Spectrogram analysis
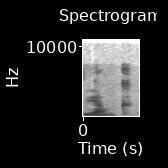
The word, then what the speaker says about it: YAMK: And so when you do this, especially for this YAMK, it's called YAMK, not JAMK. That is the way Finnish pronounce. They don't pronounce J, they call it YA.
